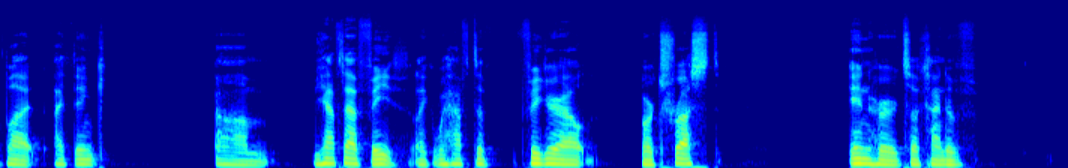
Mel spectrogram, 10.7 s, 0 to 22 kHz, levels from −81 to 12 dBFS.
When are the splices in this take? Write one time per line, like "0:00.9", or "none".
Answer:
none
